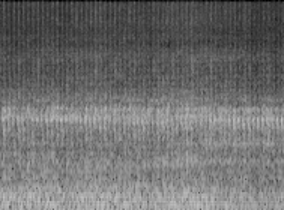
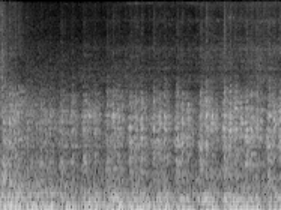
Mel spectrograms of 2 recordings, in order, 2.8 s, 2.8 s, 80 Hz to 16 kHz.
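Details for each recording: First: Chevrolet K5 Blazer with a Mitsubishi 4D56T turbo diesel, after repair and setting, idling while warming up to normal temperature: even diesel clatter with no misses or uneven beat; now fairly smooth; normal diesel idle. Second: Mitsubishi 4D56T turbo diesel in a Chevrolet K5 Blazer, badly set up after an earlier engine removal, before repair: lumpy, uneven idle with a stumbling beat, white exhaust smoke, no power; misfire from poor injection timing and nozzle setting.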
